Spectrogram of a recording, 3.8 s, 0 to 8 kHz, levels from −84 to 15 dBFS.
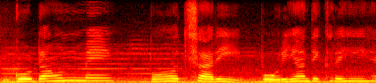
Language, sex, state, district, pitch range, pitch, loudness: Hindi, male, Madhya Pradesh, Dhar, 190-230 Hz, 220 Hz, -17 LUFS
